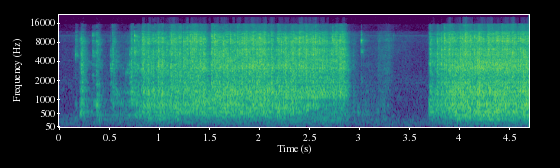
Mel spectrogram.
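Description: A sewing machine runs at a steady fast clip on a long stitch through zipper pouch fabric, loud and close, pausing briefly near the end before starting up again.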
